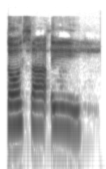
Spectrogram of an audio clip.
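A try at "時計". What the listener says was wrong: Hampir betul. Yang ini ke. Jadi tokei.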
